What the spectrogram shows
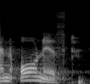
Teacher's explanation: ये भी एच यानी कॉन्सोनेंट लेटर से शुरू हो रहा है, वावेल से शुरू नहीं हो रहा है, लेकिन जब हम तलफ़ुज़ करते हैं तो ओ से तलफ़ुज़ करते हैं और उसमें वावेल साउंड से ये लफ्ज़ शुरू होता है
